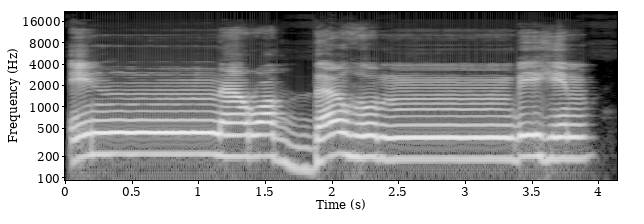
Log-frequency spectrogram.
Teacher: मीम साकिन के बाद बा आ गया तो इसमें गुन्ना के साथ इख्फ़ा होगा, यानी इख्फ़ाए शफवी का कायदा हो रहा है।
